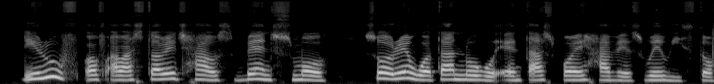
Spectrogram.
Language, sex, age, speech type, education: Nigerian Pidgin, female, 30-45, spontaneous, tertiary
